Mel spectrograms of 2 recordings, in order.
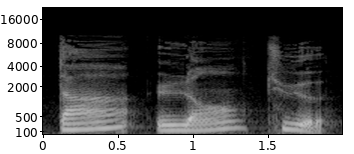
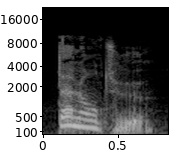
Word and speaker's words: talentueux: Final X not pronounced. Then you get this E, U together. E, then T-U, tueux. Talentueux. Talentueux.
